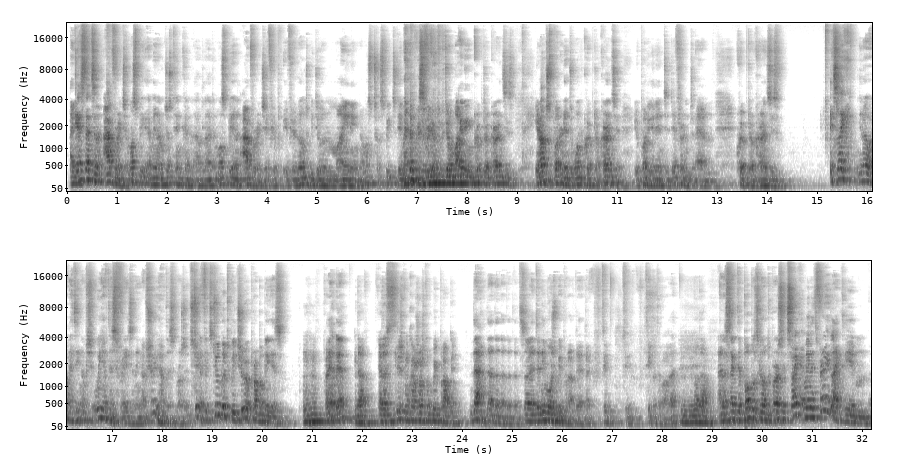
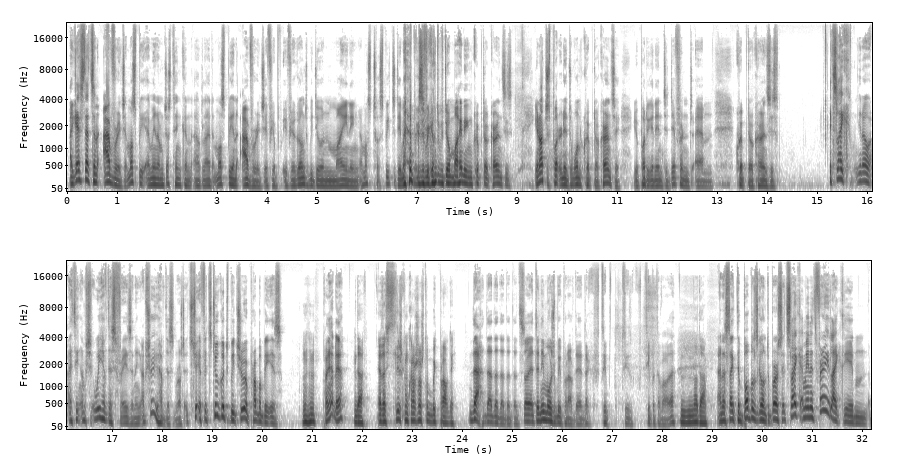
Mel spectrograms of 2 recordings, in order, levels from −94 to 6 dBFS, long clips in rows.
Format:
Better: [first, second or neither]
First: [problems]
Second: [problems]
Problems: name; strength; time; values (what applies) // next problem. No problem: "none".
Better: second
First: off-mic speech; far // room echo; noticeable; dies away in 0.5 s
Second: none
